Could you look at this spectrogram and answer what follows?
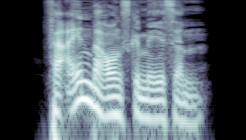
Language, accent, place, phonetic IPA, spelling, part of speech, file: German, Germany, Berlin, [fɛɐ̯ˈʔaɪ̯nbaːʁʊŋsɡəˌmɛːsm̩], vereinbarungsgemäßem, adjective, De-vereinbarungsgemäßem.ogg
- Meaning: strong dative masculine/neuter singular of vereinbarungsgemäß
